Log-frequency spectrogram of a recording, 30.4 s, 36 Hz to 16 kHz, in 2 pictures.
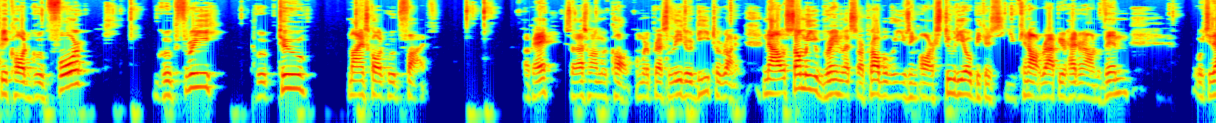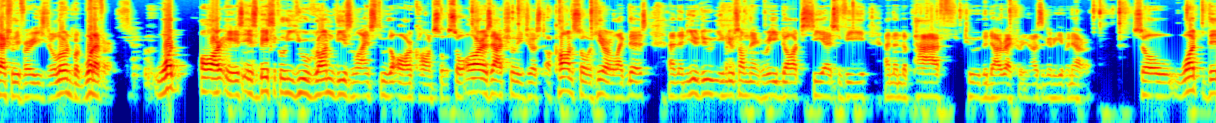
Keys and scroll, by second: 0.0-4.1 typing, 5.5-9.4 typing, 18.9-19.6 typing, 21.0 typing, 21.1 alt+x, 21.4 Return, 22.0 alt+shift+Return, 22.5 r, 22.9 Return, 25.1-30.4 typing.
